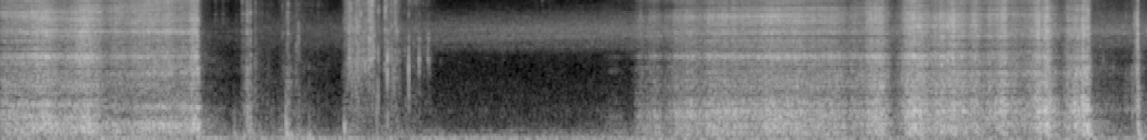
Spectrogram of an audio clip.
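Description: A steel chisel, pushed by hand, pares and scrapes along the top edge of a solid, pale, hand-sized wooden block resting on a workbench among wood shavings. A dense, crackly scraping starts the clip, fades into a quieter stretch with sparse faint clicks, then returns with bright rasping and sharp crackles near the end.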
